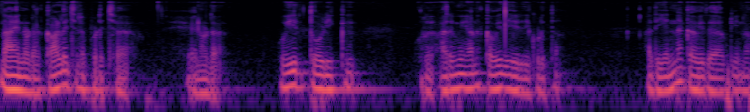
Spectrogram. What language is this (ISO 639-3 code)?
tam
